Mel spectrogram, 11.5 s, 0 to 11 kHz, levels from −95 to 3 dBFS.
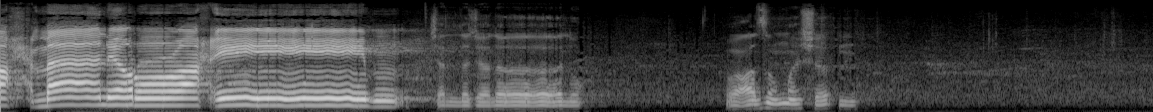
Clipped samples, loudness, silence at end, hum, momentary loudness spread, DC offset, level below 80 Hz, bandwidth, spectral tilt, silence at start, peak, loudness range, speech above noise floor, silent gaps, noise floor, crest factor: under 0.1%; -18 LUFS; 3 s; none; 22 LU; under 0.1%; -78 dBFS; 9.4 kHz; -3.5 dB/octave; 0 s; -2 dBFS; 21 LU; 40 dB; none; -60 dBFS; 20 dB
